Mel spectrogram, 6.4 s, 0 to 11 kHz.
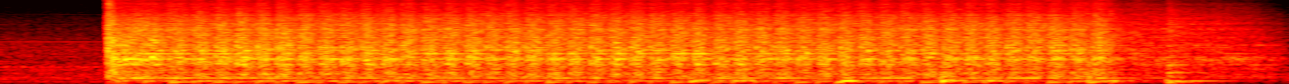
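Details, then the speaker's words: BMW E81 drift car with M50-based engine, standalone ECU, 630 cc injectors on E85, first start attempt: starter churns steadily about five seconds, roughly three pulses a second, never catching; crank no start from wrong ignition trigger angle, 84° (non-VANOS value) to be changed to 324°. "Katoinkin aiemmin, että triggerikulma oli 84 astta. En tiedä sit kumman triggeripyörän Petri tuonne laittoi, mutta se on varmaan vanoksen versio, koska tuo 84 on vanoksettoman arvo ja se ei toiminut."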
